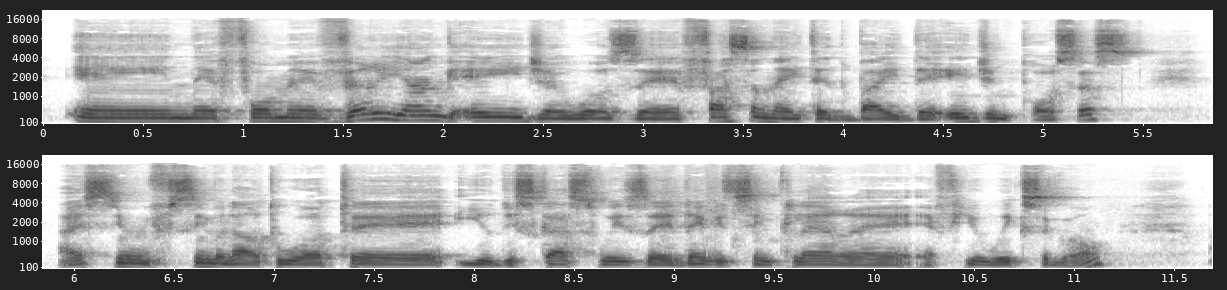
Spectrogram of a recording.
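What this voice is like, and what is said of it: Israeli accent. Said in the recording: “you can hear from my accent that I'm not a Native American. I was born and raised in Israel.”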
